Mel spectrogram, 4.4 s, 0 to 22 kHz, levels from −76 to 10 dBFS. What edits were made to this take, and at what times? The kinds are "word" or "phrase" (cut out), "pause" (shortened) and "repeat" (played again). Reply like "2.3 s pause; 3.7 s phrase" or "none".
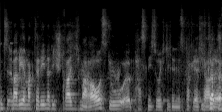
3.4 s word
